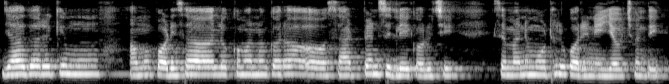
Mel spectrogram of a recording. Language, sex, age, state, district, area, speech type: Odia, female, 18-30, Odisha, Khordha, rural, spontaneous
